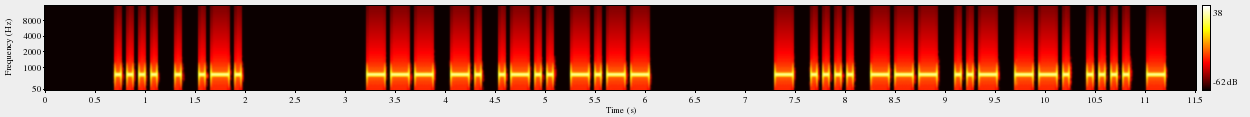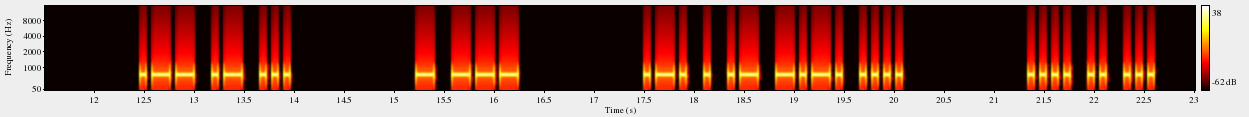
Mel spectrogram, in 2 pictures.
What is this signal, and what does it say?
Morse code, heard as a keyed tone, about 21 wpm, 700 Hz. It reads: HER ONLY THOUGHT WAS TO REACH HIS
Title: 3x Word-Spacing - Sentences from Top 400 Words - 20wpm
